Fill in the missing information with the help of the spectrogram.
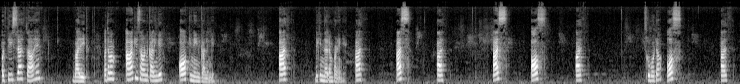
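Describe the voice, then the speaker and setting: A woman teacher with a fairly high voice leads a recorded Quran reading lesson. She explains slowly and patiently, dropping English words into her teaching. She repeats each letter sound again and again so learners can copy it.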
